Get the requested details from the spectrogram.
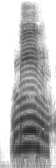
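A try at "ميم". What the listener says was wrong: Mim. Ujungnya M ya, bukan min.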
